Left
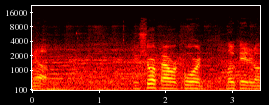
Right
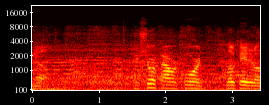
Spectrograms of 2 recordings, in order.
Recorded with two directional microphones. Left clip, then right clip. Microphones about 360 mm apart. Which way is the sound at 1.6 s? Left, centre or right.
Centre.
